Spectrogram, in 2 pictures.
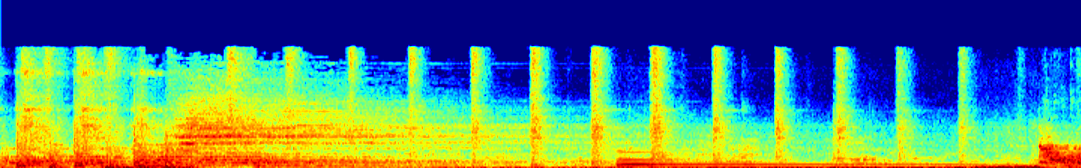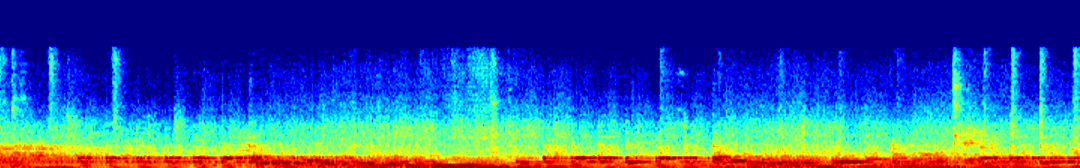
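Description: Live band playing: organ and drum kit with bass, the drummer keeping a steady cymbal pulse over a held low note. About seven seconds in, the low end and held note drop away and the organ carries on with sustained chords over the drums.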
